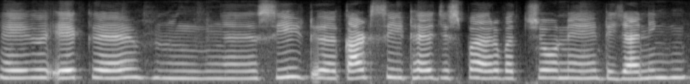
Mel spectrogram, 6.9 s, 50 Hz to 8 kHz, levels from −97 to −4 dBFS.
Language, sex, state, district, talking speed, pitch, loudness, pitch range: Hindi, female, Uttar Pradesh, Muzaffarnagar, 105 wpm, 270 Hz, -19 LUFS, 260-275 Hz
